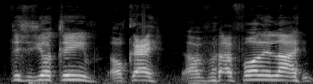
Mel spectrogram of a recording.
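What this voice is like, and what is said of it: Poor put-on Scottish accent. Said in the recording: “It's a terrible Scottish accent. ... Not your best”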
